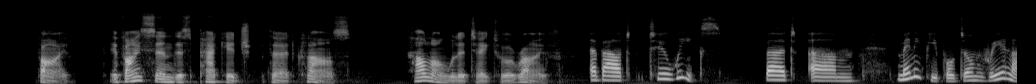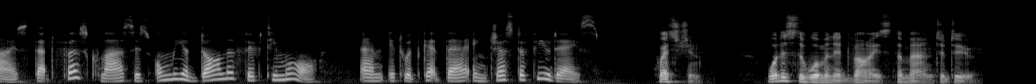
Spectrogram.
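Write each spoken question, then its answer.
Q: What does the woman advise the man to do?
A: Send the package first class.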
